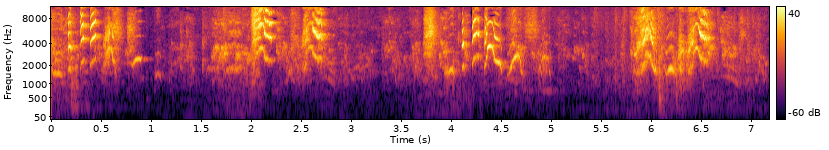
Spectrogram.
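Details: A male cockatiel sings in an excited way to stimulate a female to breed. Four bursts of dense, scratchy warbling and squawky notes come with brief gaps between them.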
